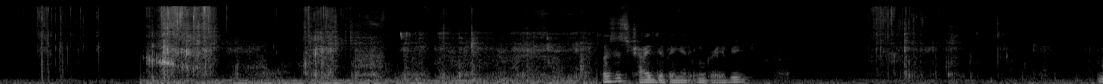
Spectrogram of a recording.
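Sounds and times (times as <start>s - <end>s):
crunchy pie crust bitten: 0.2s - 2.3s
crunchy chewing: 0.3s - 6.0s.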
